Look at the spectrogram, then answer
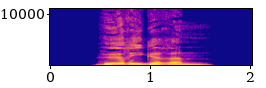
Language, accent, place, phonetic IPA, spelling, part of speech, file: German, Germany, Berlin, [ˈhøːʁɪɡəʁəm], hörigerem, adjective, De-hörigerem.ogg
- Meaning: strong dative masculine/neuter singular comparative degree of hörig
